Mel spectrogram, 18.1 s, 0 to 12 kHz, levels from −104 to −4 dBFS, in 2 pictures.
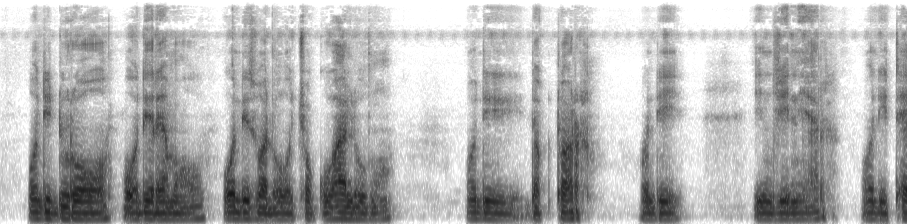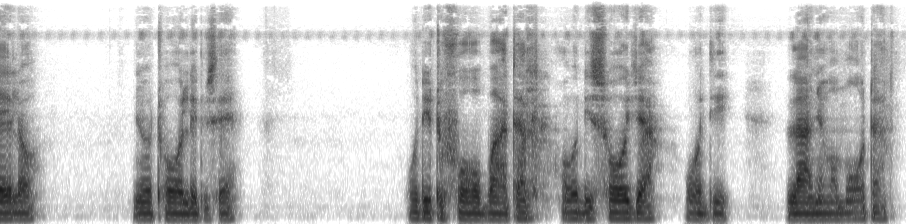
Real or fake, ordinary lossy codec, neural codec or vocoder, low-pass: real; Opus, 64 kbps; none; 10.8 kHz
